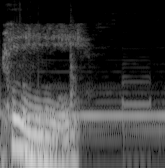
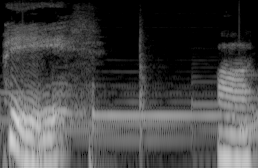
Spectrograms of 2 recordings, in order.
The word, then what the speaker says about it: pe: After our ani, we have our pay. Our pay. Some write with H, some don't write with H, but it's okay. It's pay. Pay. In terms of pay, take note of pay.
